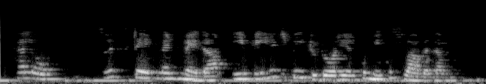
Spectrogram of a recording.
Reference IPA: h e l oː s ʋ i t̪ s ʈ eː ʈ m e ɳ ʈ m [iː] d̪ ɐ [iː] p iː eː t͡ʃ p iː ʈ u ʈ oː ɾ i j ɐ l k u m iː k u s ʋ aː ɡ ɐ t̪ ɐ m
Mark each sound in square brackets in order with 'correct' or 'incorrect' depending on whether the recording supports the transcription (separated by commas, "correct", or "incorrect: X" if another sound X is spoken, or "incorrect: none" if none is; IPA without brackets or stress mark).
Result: correct, correct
